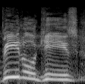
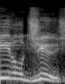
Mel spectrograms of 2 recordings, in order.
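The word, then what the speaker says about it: Betelgeuse: heard about this star it's called Beetle geese or be Beetle Juice you can pick your pronunciation I'm obviously going with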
